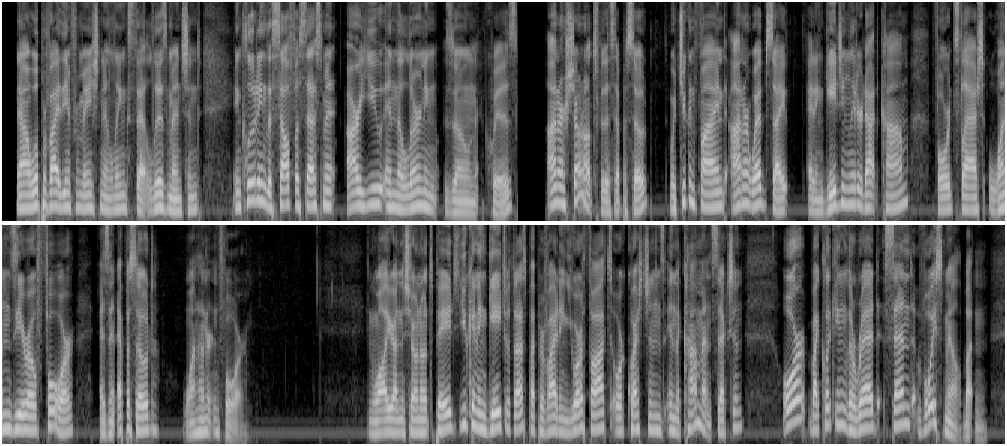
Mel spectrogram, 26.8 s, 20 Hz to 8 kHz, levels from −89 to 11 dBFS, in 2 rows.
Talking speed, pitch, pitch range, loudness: 170 wpm, 145 Hz, 120-160 Hz, -16 LUFS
